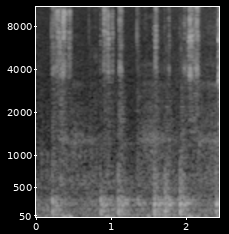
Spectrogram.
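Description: Marker pen writing on flip-chart paper: a scratchy stroke about a quarter second in, then a quick run of short strokes.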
